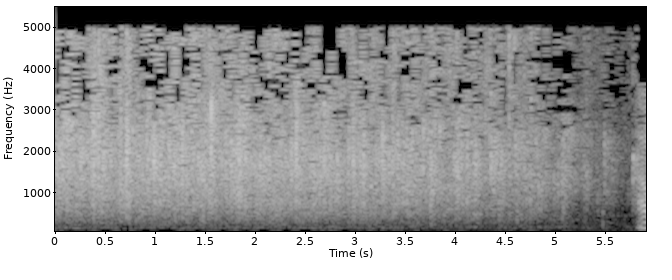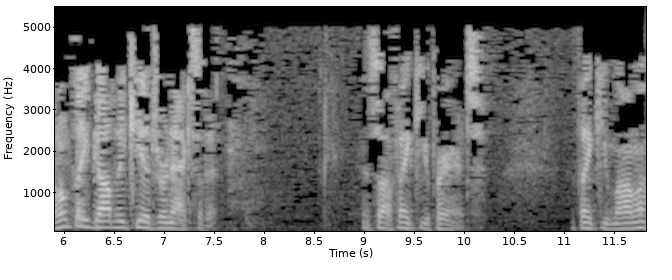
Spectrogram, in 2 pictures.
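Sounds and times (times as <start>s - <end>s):
large audience applauding for parents: 0.0s - 5.8s
speech: 5.8s - 7.6s, 9.0s - 10.3s, 11.1s - 11.8s.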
